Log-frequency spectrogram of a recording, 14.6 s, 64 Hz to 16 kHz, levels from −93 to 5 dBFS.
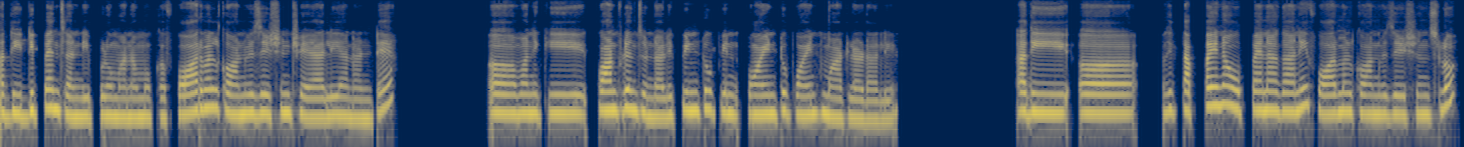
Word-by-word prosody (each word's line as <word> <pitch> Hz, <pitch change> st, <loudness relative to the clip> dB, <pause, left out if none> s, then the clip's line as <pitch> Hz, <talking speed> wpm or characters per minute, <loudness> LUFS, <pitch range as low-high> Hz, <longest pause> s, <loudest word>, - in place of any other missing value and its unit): అది 230 Hz, +1 st, +1 dB
డిపెండ్స్ 265 Hz, -2 st, +2 dB
అండి. 205 Hz, 0 st, +1 dB
ఇప్పుడు 210 Hz, +1 st, -3 dB
మనం 200 Hz, 0 st, 0 dB
ఒక 205 Hz, +1 st, -11 dB, 0.2 s
ఫార్వల్ 260 Hz, +5 st, +3 dB
కన్వర్జేషన్ 230 Hz, +1 st, +1 dB
చేయాలి 205 Hz, 0 st, -1 dB
అని 195 Hz, -1 st, -3 dB
అంటే, 190 Hz, +9 st, -3 dB, 1.1 s
ఆహ్, 230 Hz, -1 st, +2 dB
మనకి 230 Hz, 0 st, -1 dB, 0.4 s
కాన్‌ఫిడెన్స్ 255 Hz, 0 st, +4 dB
ఉండాలి. 205 Hz, +1 st, -2 dB
Pin 250 Hz, 0 st, +4 dB
to 270 Hz, -, +2 dB
pin, 230 Hz, -2 st, 0 dB, 0.2 s
point 225 Hz, 0 st, +1 dB
to 250 Hz, -, +1 dB
point 225 Hz, +1 st, -1 dB
మాట్లాడాలి. 190 Hz, -2 st, -5 dB, 1.3 s
అది 240 Hz, -1 st, +3 dB, 0.4 s
ఆహ్, 230 Hz, 0 st, +3 dB, 0.3 s
అది 245 Hz, +1 st, -3 dB
తప్పైనా 300 Hz, +5 st, +3 dB
ఒప్పైనా 255 Hz, 0 st, +1 dB
గాని 245 Hz, +3 st, +2 dB
ఫార్మల్ 230 Hz, +1 st, 0 dB
కన్వర్జేషన్స్‌లో 220 Hz, +4 st, -2 dB
230 Hz, 125 wpm, -18 LUFS, 210-245 Hz, 1.3 s, కాన్‌ఫిడెన్స్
